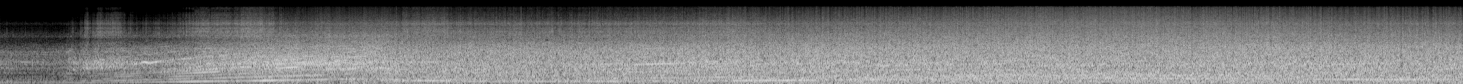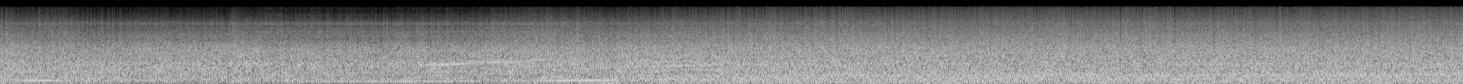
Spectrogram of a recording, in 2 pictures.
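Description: Yamaha YZF-R1 inline-four engine pulling away, its pitch climbing steeply in the first two seconds and then rising and falling with the throttle. Heavy wind rush on the bike-mounted microphone covers much of it once the bike is up to speed.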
